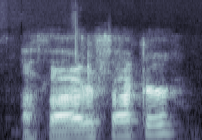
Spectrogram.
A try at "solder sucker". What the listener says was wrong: A thotter thucker. No, thotter thucker. There is no S. TH.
